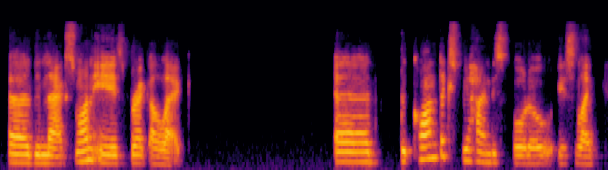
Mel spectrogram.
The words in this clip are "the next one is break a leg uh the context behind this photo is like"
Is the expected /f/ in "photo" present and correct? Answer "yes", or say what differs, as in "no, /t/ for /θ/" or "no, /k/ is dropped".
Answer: yes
